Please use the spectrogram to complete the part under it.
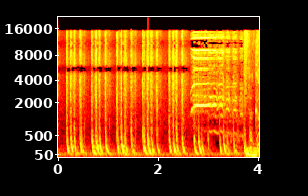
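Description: Horses gallop with rhythmic, pounding hoofbeats, then a loud, long whinny with a bright, wavering pitch rises over them before the hooves return.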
